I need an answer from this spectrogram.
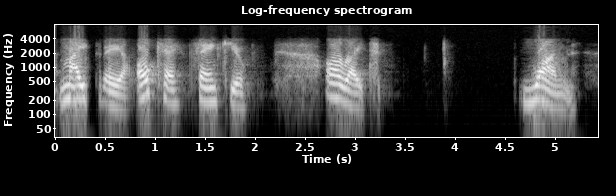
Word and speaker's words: Maitreya: Duras talks with me how would we pronounce it Maitreya or is it meet Raya know my reality my drea yeah Maitreya okay thank you alright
